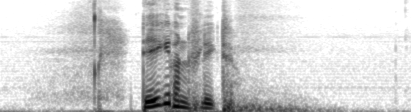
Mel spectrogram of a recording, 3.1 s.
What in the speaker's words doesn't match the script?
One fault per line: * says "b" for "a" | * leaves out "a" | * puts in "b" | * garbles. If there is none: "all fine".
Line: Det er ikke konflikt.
all fine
